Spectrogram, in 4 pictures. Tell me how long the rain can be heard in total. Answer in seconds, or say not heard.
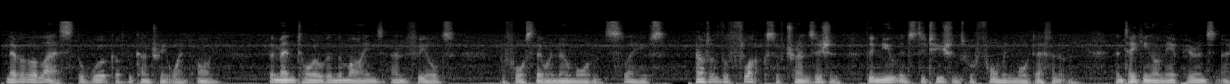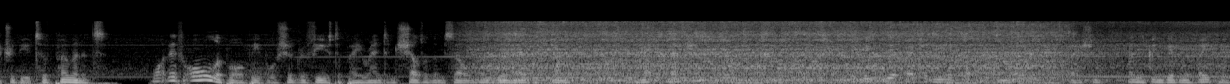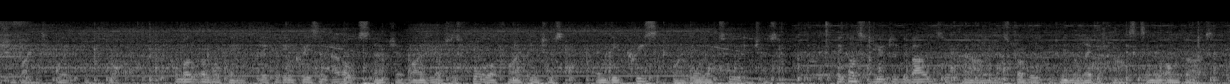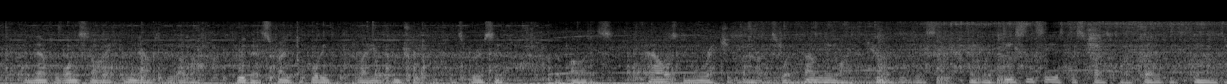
32 s.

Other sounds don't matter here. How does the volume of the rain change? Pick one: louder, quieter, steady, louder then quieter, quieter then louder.
quieter.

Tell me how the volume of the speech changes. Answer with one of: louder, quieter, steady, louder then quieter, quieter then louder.
quieter.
